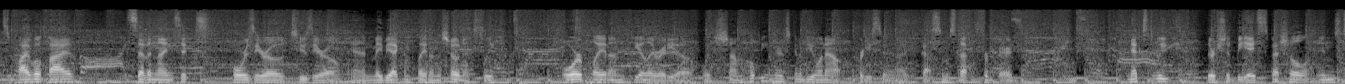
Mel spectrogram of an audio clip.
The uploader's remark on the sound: Prank Phone Calls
